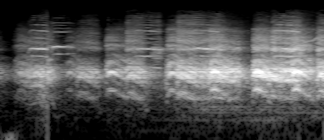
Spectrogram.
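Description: Several American Crows give harsh, raspy caws in a rapid overlapping chorus, about two per second, growing louder toward the end.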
